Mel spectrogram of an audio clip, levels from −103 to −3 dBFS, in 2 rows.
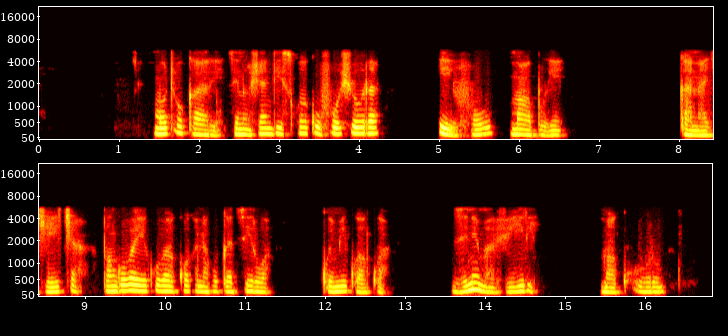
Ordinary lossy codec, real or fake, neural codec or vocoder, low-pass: Opus, 24 kbps; real; none; 5.4 kHz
